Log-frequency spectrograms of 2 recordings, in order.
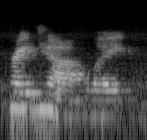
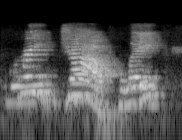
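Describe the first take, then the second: First: It is read plainly, without expression. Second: It is read with lively, excited expression.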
